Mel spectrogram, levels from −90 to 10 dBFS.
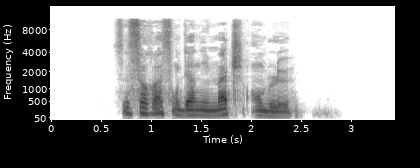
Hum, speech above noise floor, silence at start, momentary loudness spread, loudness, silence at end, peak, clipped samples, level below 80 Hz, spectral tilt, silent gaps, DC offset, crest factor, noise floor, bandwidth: none; 68 dB; 0.65 s; 8 LU; -21 LUFS; 0.95 s; -4 dBFS; under 0.1%; -64 dBFS; -5 dB/octave; none; under 0.1%; 20 dB; -89 dBFS; 11.5 kHz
